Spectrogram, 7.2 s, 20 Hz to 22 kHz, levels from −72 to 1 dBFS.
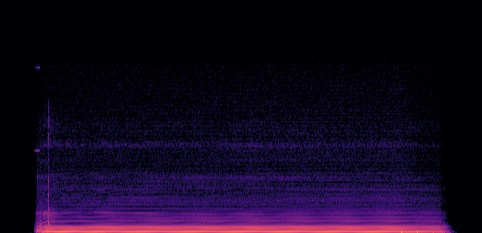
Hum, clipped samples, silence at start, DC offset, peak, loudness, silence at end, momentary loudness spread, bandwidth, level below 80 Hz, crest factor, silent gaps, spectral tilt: none; under 0.1%; 0.5 s; under 0.1%; -8 dBFS; -24 LUFS; 0.5 s; 4 LU; 16 kHz; -38 dBFS; 16 dB; none; -7.5 dB/octave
